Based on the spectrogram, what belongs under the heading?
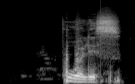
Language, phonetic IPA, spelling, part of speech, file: Russian, [ˈpolʲɪs], полис, noun, Ru-полис.ogg
- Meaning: policy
